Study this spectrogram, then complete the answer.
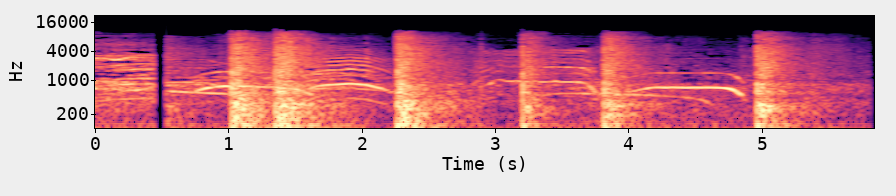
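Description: Tear gas canisters go off with sharp bangs.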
